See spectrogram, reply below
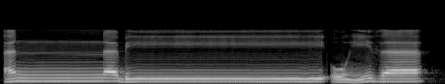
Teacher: الأولى محققة واضحة والثانية مسهلة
